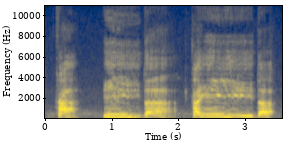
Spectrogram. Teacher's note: A sílaba mais forte é o I. Esse I aí forma um hiato em relação à vogal anterior, A. A e I são duas vogais em sílabas diferentes.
